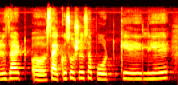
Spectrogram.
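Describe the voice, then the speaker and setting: A woman speaks in a high pitch with an Indian accent. Her intonation is flat and monotone. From India, Madhya Pradesh (Bhopal). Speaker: college student. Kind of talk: audience contribution at workshop.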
